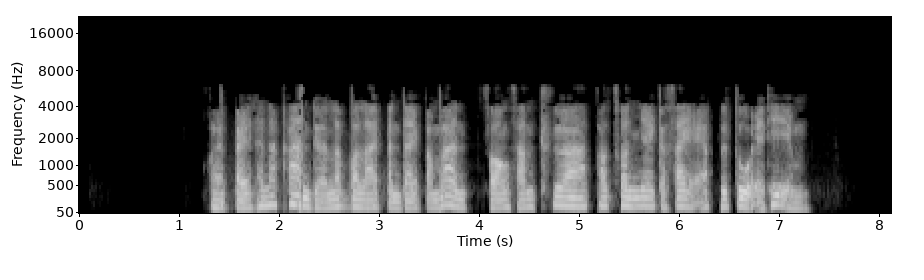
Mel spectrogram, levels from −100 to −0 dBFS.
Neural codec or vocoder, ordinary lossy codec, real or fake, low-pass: vocoder, 44.1 kHz, 128 mel bands, Pupu-Vocoder; MP3, 24 kbps; fake; 7.2 kHz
